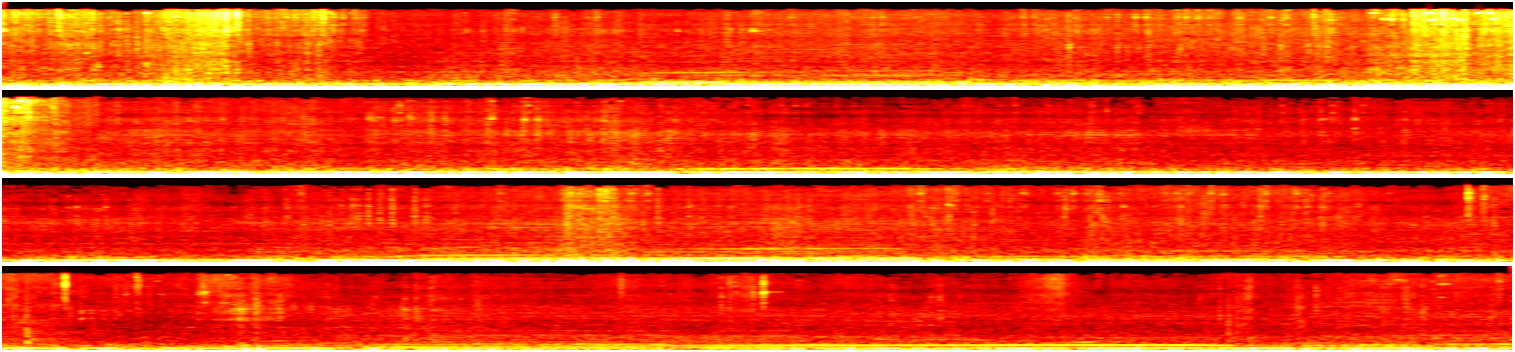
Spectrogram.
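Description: Off-road vehicle driving over sand dunes, heard from inside the cabin: a steady low engine and drivetrain rumble, with the engine note rising and falling in pitch several times as the revs change. A few brief rushes of noise break in, near the start, around a quarter of the way in and past the middle.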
